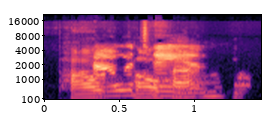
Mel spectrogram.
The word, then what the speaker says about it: Powhatan: Powhatan.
